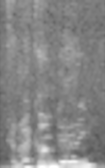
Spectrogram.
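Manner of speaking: put-on child voice. A narrator's reading. Little girl asks father.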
